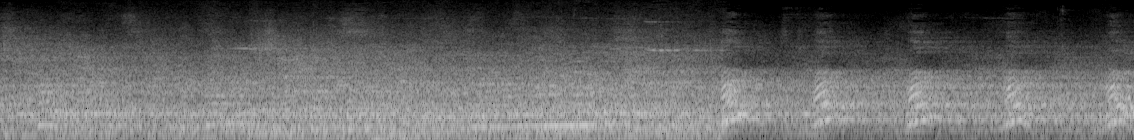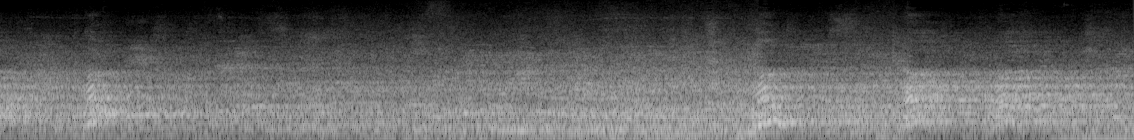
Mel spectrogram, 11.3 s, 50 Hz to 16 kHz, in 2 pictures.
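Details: Cardigan Welsh Corgi on an open Jumpers agility course at a Portland trial in September 2007. A dense murmur of background noise comes first, then bursts of quick yapping barks roughly two per second.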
